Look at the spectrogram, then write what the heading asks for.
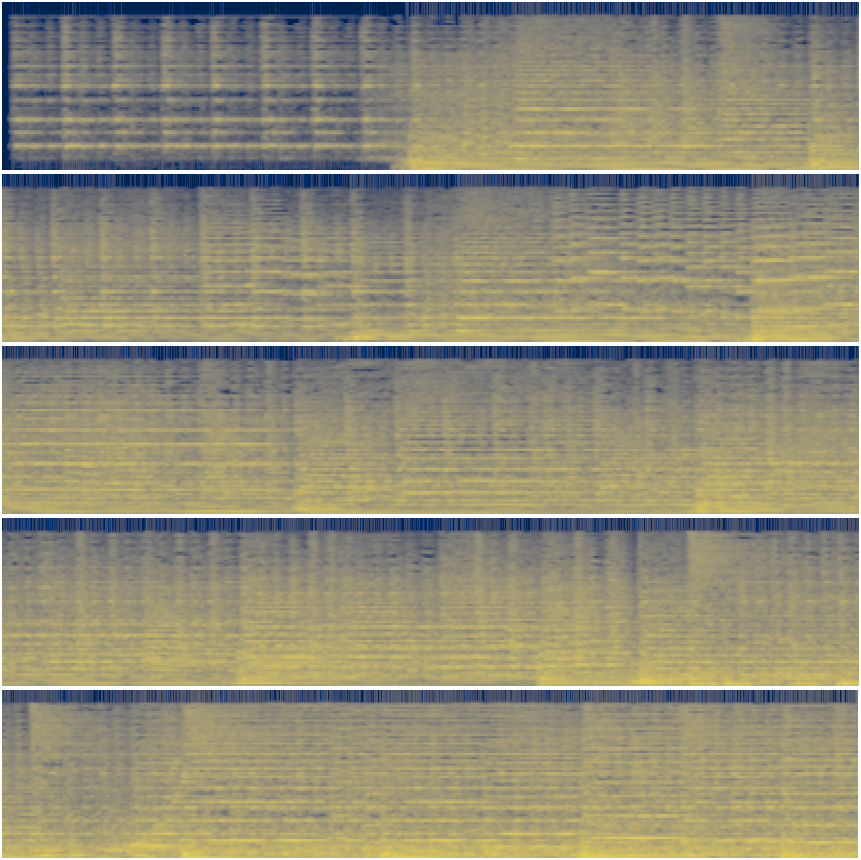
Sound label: Global Awards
